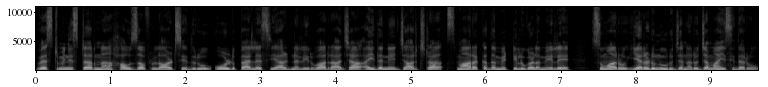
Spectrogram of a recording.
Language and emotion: Kannada, neutral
